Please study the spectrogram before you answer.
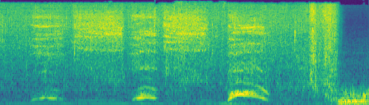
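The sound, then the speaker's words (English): Rain pours down onto a boat deck as a dense, steady hiss throughout, with a few brief warbling tonal calls rising over it. “The rain pours down on the baby alarm on the deck,”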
